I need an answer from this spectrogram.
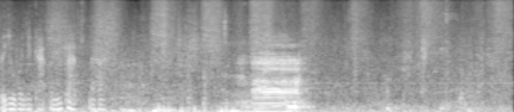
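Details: Cattle on a farm where they are fattened without grass; a low, droning moo with stacked harmonics swells for about half a second mid-clip, with people talking throughout.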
